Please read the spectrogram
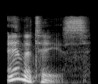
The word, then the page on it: anatase: British English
